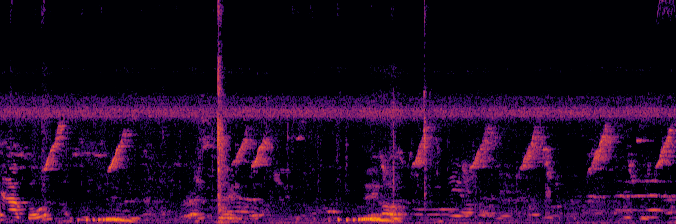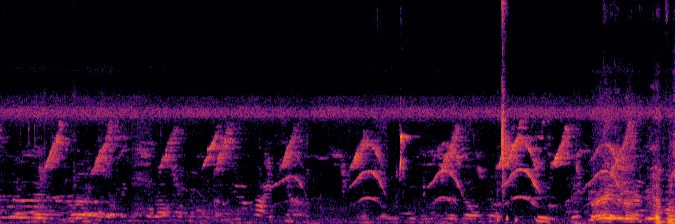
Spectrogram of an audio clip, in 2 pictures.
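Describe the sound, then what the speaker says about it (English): Pigeons or doves cooing outdoors in a natural setting, with repeated soft coos and bird chirps at moderate distance, along with faint background voices. "Tapos dove or pigeon, I don't know."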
